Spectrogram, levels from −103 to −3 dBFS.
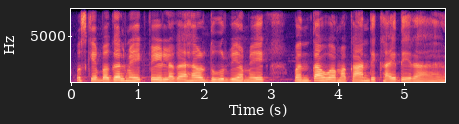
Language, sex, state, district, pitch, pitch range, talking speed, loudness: Hindi, female, Bihar, Samastipur, 175 Hz, 165-180 Hz, 205 wpm, -19 LUFS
